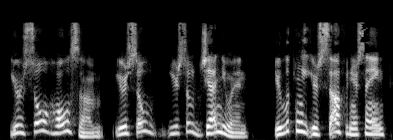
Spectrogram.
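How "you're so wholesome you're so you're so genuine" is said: gushing, higher-pitched and drawn out; acted admiration. Speaker imagines admiring someone else's life, gushing admiration. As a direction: stretch out the compliments, pitched up.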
